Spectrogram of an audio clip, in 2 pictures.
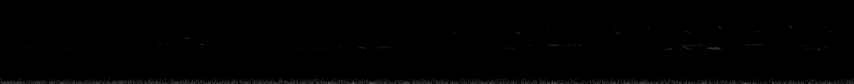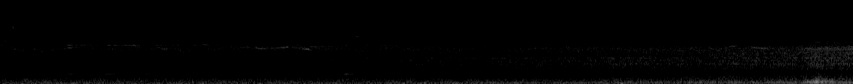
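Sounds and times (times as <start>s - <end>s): low outdoor rumble: 12.7s - 17.0s.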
